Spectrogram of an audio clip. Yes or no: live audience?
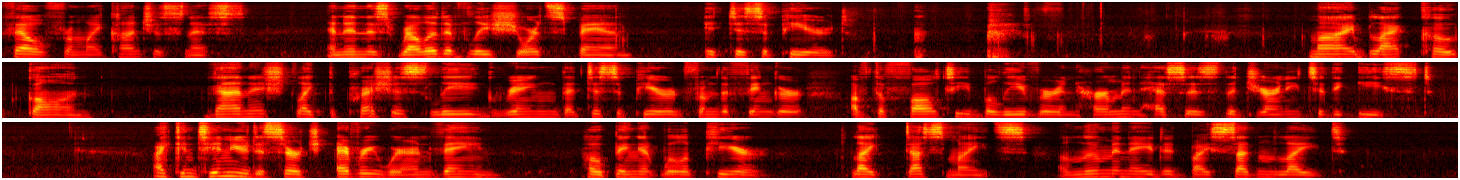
no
